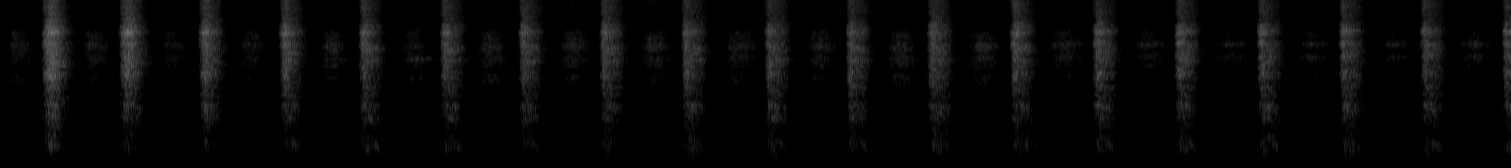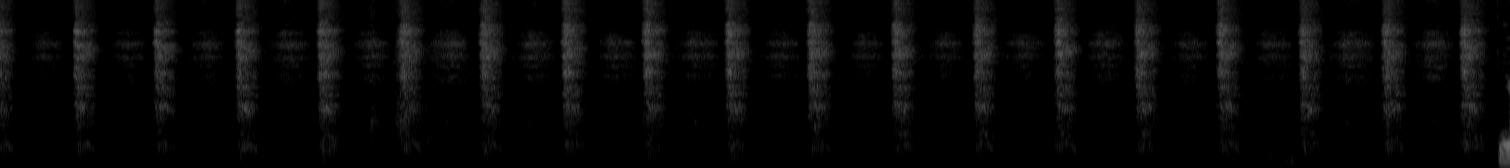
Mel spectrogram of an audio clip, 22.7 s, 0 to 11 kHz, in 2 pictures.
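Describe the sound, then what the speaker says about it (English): Kundalini yoga breath of fire: rapid, forceful nasal exhalations pumped from the belly in a steady, even rhythm, each one a short close puff, continuing unbroken with no talking. "Now we're going to do 1 minute of breath of fire."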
